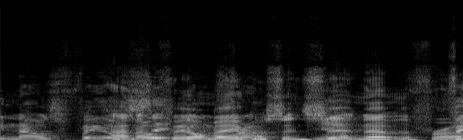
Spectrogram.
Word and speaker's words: Mickelson: And when we get on, in first class, there's Phil Nicholson, how you say his name? Phil Mickelson.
